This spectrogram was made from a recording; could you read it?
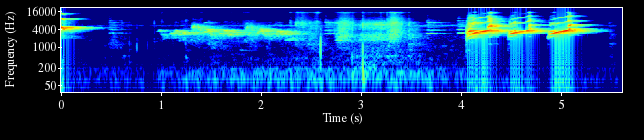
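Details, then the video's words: Lesser green leafbird (cucak ijo mini) singing sweetly: a brief high note, then a soft, scratchy warble with two faint clicks, ending in three loud, sharp, rising-and-falling chirps in quick succession. "Cucak ijo mini gacor suara merdu"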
